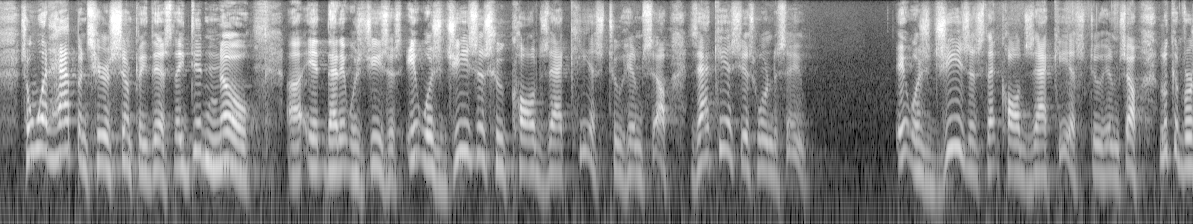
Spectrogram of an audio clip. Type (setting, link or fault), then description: setting, large echoing room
